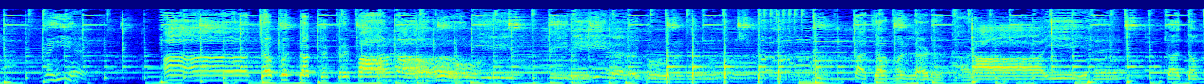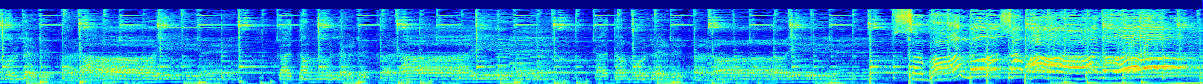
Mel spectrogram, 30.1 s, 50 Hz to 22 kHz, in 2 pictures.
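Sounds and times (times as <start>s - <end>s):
drum beats: 0.0s - 30.0s
man singing devotional song: 0.0s - 30.0s.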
